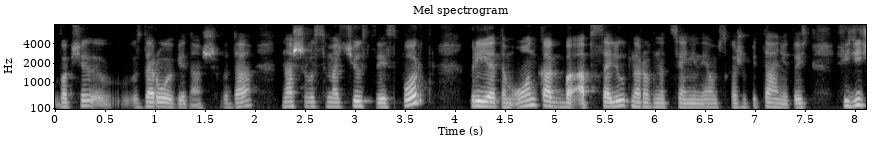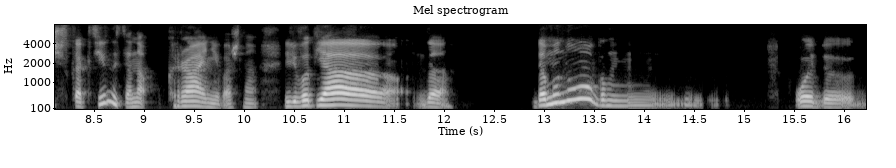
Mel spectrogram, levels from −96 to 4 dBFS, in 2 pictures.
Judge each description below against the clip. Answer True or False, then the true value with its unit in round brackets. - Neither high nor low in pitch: True (155 Hz)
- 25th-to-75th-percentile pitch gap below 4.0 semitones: False (4.8 semitones)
